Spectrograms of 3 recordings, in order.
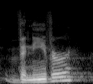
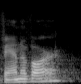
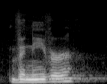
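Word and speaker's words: Vannevar: this talk remember that this guy's name was veniver not vanavar venever rhymes with achiever which he was he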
